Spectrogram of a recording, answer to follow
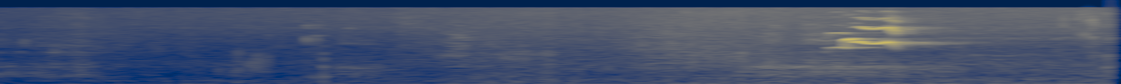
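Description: A bird gives a short, wavering high chirp about three seconds in, over a faint background hiss that slowly grows louder.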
